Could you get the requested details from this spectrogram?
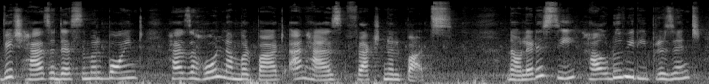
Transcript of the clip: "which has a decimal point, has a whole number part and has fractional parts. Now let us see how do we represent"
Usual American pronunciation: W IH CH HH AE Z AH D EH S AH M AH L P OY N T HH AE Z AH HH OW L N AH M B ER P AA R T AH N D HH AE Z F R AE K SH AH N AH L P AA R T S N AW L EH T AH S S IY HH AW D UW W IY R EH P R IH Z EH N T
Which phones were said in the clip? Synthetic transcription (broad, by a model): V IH CH HH AE Z AH D EH S AH M AH L P OY N T HH AE Z AH HH OW L N AH M B ER P AA R T AH N D HH AE Z F R AE K SH AH N AH L P AA R T S N AW L EH T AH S S IY HH AW D UW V IY R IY P R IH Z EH N T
